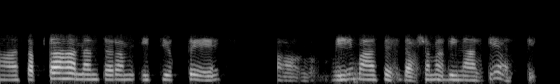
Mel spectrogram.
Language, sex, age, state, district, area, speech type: Sanskrit, female, 45-60, Karnataka, Shimoga, urban, conversation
